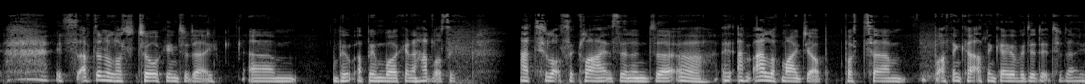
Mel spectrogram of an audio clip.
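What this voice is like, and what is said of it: Hoarse, fading voice. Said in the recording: “I haven't got much of a voice this evening ... my voice is going a bit ... So my voice is coming and going. So if I ever go to a squeak, it is still me”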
